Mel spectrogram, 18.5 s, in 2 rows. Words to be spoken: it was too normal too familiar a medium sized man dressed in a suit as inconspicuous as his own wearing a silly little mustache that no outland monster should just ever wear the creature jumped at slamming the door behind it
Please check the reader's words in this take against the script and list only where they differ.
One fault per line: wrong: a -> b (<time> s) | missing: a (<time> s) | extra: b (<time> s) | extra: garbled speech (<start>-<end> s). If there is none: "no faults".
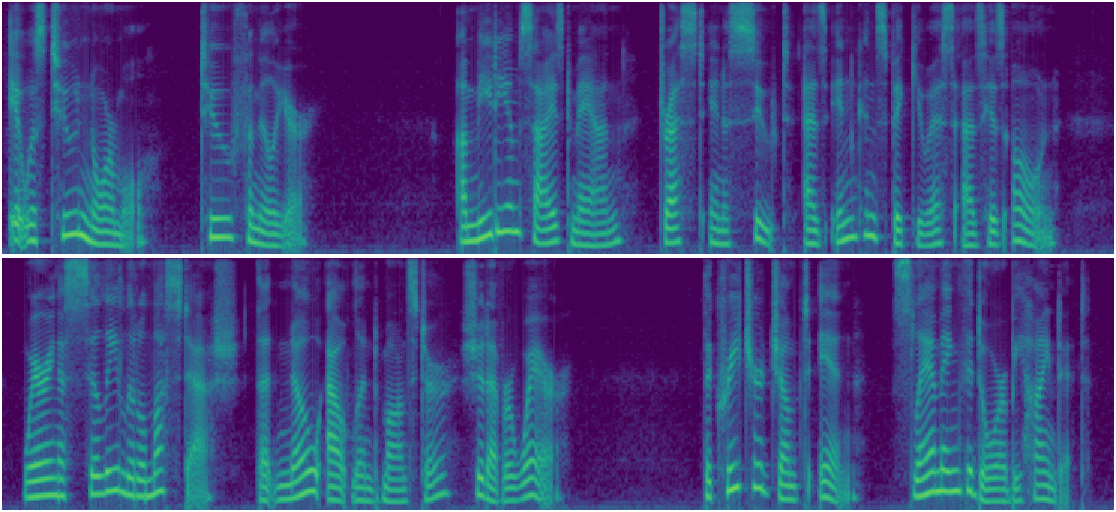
missing: just (13.3 s)
wrong: at -> in (16.1 s)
